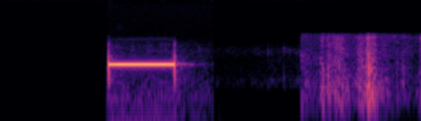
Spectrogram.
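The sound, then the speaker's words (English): An answering machine beep: a single steady, mid-pitched electronic tone lasting about a third of a second, clear and isolated against silence. “Leave a message after the beep and I'll call you back, if I feel like it. Beep. No, this is the real one.”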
